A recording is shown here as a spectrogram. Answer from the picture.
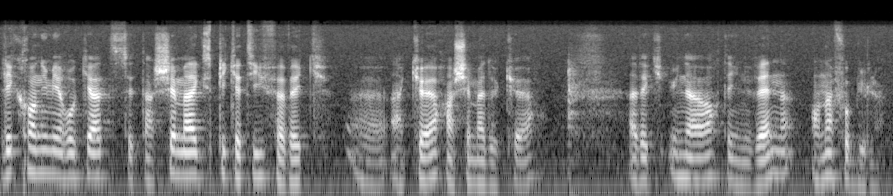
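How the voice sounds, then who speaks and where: A medium-pitched man with a bright, sharp tone and vocal fry, fairly slow and fairly even in intonation, with big swings in loudness. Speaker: software trainer. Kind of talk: tutorial.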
